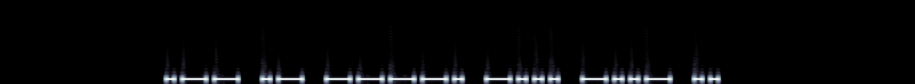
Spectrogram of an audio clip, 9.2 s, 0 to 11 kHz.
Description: Morse code, heard as a keyed tone, about 16 wpm, 700 Hz. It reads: WA9BXI
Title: USA Call Signs - 6 Characters - 15wpm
